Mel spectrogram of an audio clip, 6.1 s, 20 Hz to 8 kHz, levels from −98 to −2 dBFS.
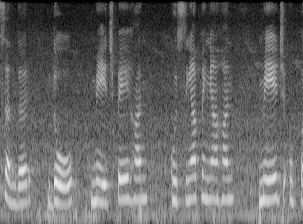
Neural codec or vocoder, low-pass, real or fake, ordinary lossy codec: none; none; real; none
